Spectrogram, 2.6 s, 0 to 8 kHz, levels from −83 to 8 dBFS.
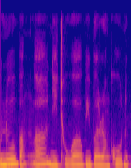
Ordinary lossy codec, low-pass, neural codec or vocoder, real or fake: none; 7.2 kHz; none; real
